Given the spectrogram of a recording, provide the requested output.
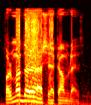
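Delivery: rally the comrades in a cheesy mock Russian accent; horrible Russian accent. Rallying his troops in the game, in a bad mock Russian accent. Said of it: "I do a horrible Russian accent".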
